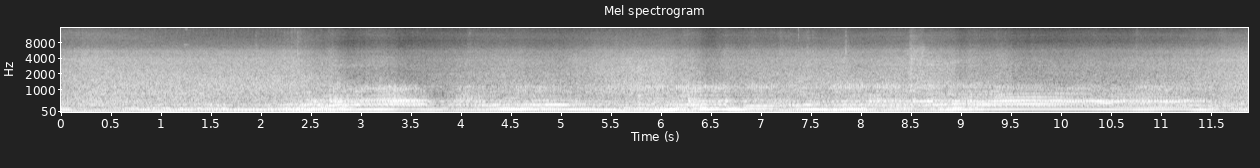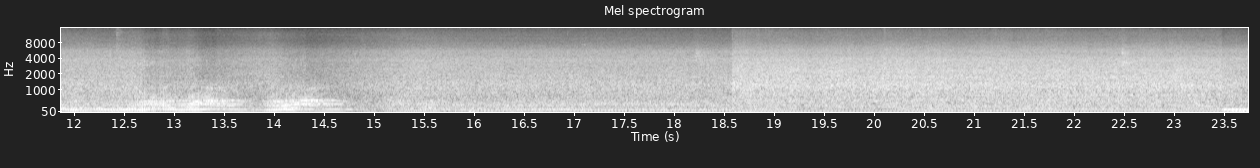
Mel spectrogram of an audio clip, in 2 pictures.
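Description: A Subaru WRX on a dyno revs repeatedly, its engine pitch sweeping up and down in several loud pulls, then settling into a steady roaring drone toward the end.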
